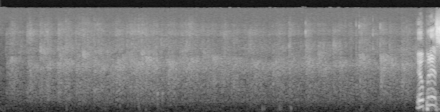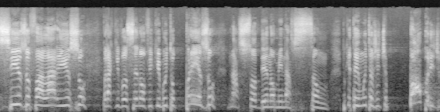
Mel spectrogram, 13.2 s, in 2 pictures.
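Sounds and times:
crowd applause: 0:00.0 - 0:06.8
speech: 0:06.2 - 0:13.2.

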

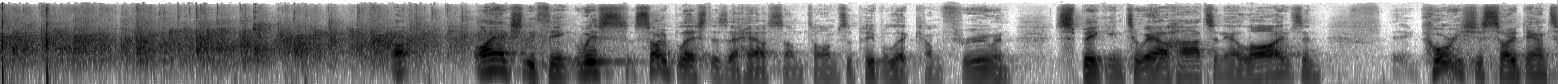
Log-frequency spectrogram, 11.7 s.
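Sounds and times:
audience applause: 0:00.0 - 0:04.3
speech: 0:02.9 - 0:11.6.

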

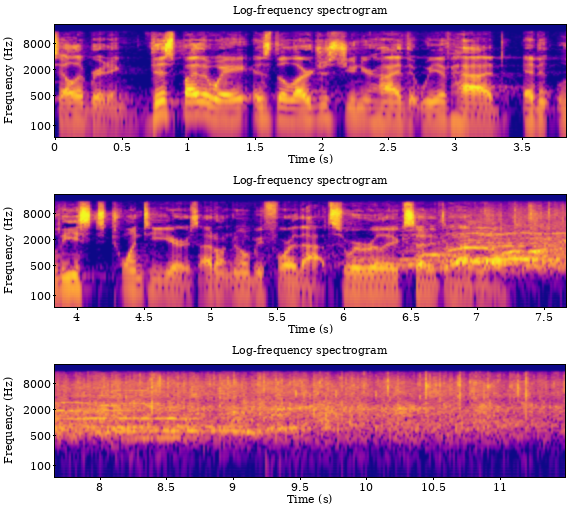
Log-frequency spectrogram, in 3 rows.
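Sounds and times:
speech: 0:00.0 - 0:07.6
faint voices and cheers: 0:06.2 - 0:09.8
audience clapping: 0:06.5 - 0:11.4.

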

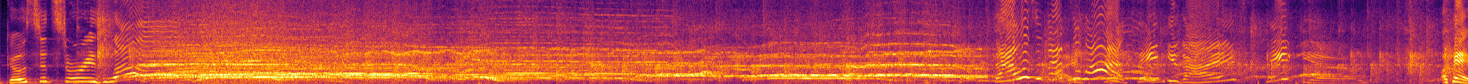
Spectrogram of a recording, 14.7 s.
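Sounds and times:
speech: 0:00.0 - 0:02.2
shouted whoops: 0:01.1 - 0:11.8
live podcast show audience roaring: 0:01.2 - 0:13.6.

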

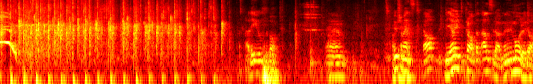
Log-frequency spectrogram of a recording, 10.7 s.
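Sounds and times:
group of people applauding: 0:00.0 - 0:04.8
speech: 0:05.0 - 0:05.7, 0:06.5 - 0:07.2, 0:07.8 - 0:10.6.

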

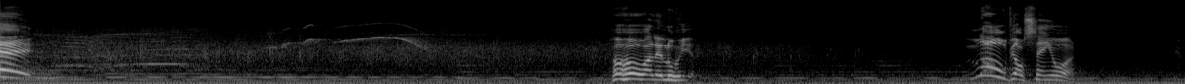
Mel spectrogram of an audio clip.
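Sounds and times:
audience applause: 0:00.0 - 0:08.4
speech: 0:06.1 - 0:07.0, 0:10.0 - 0:10.8.

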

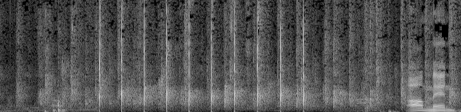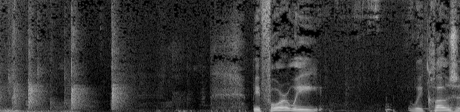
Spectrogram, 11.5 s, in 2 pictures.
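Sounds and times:
murmur of voices: 0:00.0 - 0:07.0
audience rhythmic clapping in unison: 0:00.0 - 0:07.6
speech: 0:05.1 - 0:06.1, 0:08.9 - 0:09.9, 0:10.9 - 0:11.5.

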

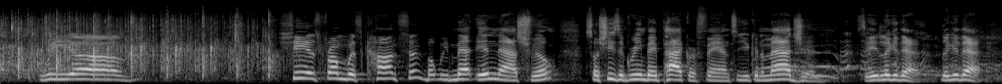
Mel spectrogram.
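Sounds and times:
audience applause: 0:00.0 - 0:02.9
speech: 0:00.4 - 0:01.5, 0:02.9 - 0:10.0
laughter: 0:07.9 - 0:10.0.

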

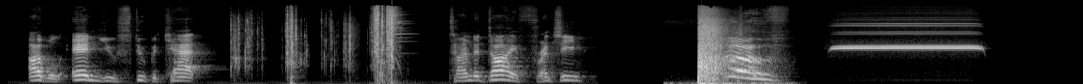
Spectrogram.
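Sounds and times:
speech: 0:00.3 - 0:02.1, 0:04.5 - 0:05.9, 0:07.3 - 0:07.9
gunshot: 0:07.0 - 0:07.7
steady high-pitched whistling tone: 0:08.3 - 0:10.0.

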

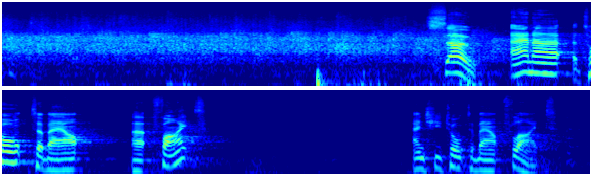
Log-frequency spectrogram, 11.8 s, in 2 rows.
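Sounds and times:
audience applause: 0:00.0 - 0:05.3
low thump: 0:03.2 - 0:03.7
speech: 0:04.4 - 0:08.0, 0:10.0 - 0:11.5.

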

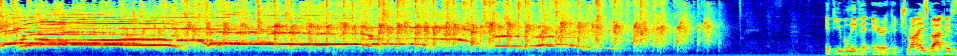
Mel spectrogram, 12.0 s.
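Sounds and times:
shrill cheers and whoops: 0:00.0 - 0:07.9
crowd applause: 0:00.0 - 0:09.1
speech: 0:10.4 - 0:11.9.

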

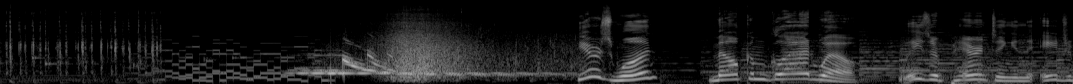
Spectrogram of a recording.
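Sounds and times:
computer keyboard keystrokes: 0:00.0 - 0:01.6
stepping electronic tones: 0:01.9 - 0:05.5
speech: 0:05.8 - 0:10.7.

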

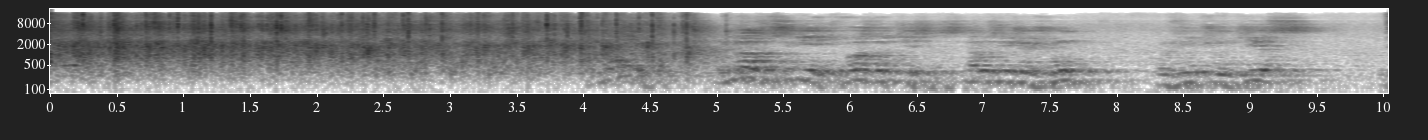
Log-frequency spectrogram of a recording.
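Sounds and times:
audience applause: 0:00.0 - 0:05.0
speech: 0:06.1 - 0:09.3.

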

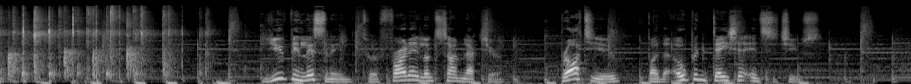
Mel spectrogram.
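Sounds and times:
group applause: 0:00.0 - 0:02.2
speech: 0:02.6 - 0:08.3.

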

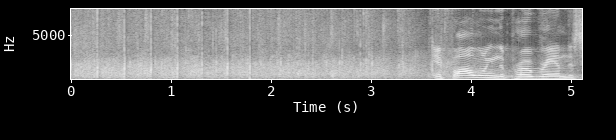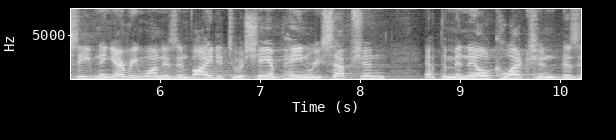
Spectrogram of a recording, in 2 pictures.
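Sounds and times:
crowd applause: 0:00.0 - 0:04.1
speech: 0:03.6 - 0:10.2.

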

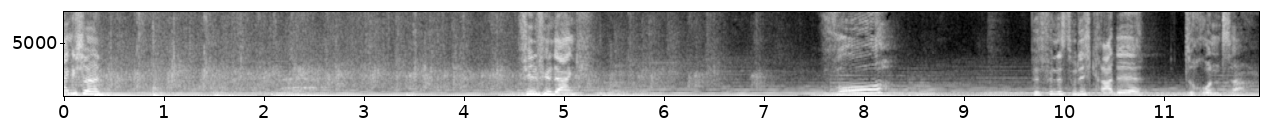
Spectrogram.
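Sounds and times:
crowd clapping: 0:00.0 - 0:07.5
low musical drone: 0:00.0 - 0:11.9
speech: 0:00.1 - 0:00.6, 0:04.6 - 0:05.3, 0:07.7 - 0:08.3, 0:09.7 - 0:11.9.

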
